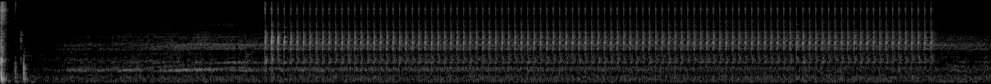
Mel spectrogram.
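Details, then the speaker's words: Maxtor XT hard drive (badged Storage Dimensions) on power-up: rapid steady ticking about three per second over high hiss as it spins up; mechanically failing, broken part suspected. "that's a noise I don't like that noise we're going to stop with this one this one might have a broken wax ring in it because that actually did start to spin"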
